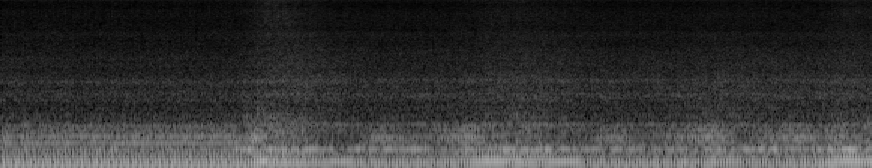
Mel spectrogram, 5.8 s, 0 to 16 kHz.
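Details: 2016 Subaru Outback four-cylinder, about 80,000 miles, warmed up, phone under car, low idle in gear: uneven metallic buzz swelling and fading from rear driver side; failed spot weld on an internal muffler baffle; muffler to be replaced.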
